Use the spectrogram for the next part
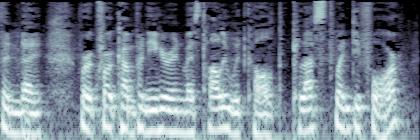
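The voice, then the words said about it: German accent. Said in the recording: “my accent is from Germany”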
